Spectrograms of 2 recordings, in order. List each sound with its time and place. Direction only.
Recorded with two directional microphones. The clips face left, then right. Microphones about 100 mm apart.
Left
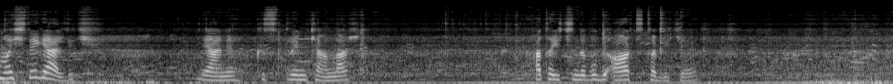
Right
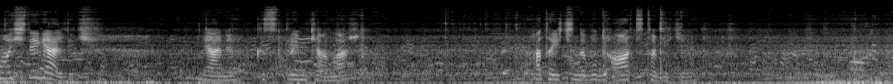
0.0 s a woman's voice: 40° left (ahead or behind)
2.0 s a woman's voice: 45° left (ahead or behind)
5.3 s a woman's voice: 40° left (ahead or behind)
